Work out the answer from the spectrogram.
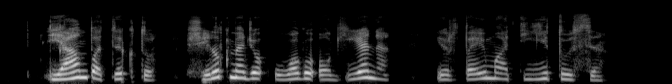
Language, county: Lithuanian, Klaipėda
